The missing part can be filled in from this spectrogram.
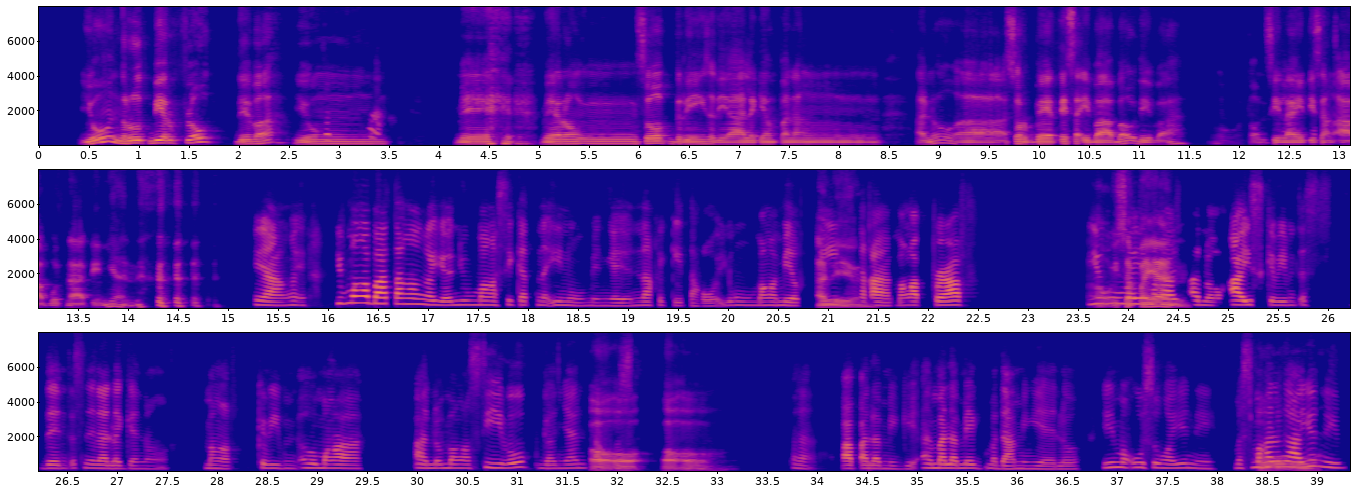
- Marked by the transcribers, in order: unintelligible speech; chuckle; chuckle; other background noise
- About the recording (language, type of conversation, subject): Filipino, unstructured, Ano ang mga paboritong inumin ng mga estudyante tuwing oras ng pahinga?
